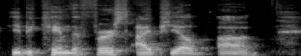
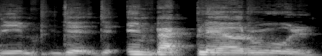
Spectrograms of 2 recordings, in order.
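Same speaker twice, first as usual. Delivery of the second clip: put-on evil villain accent. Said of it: "like, an evil villain accent".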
